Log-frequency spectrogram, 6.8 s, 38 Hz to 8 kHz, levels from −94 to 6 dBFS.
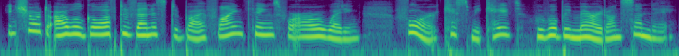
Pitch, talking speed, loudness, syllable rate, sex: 260 Hz, 205 wpm, -17 LUFS, 4.9 syllables/s, female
